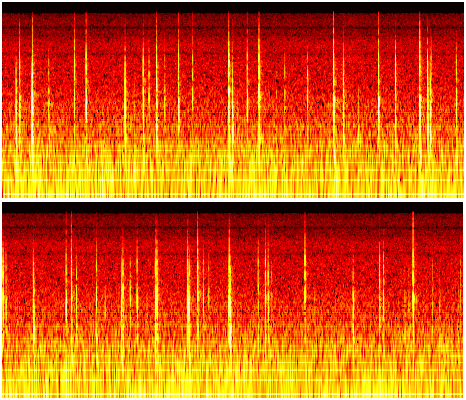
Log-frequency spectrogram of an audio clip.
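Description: Long red nails from both hands tap and lightly scratch the glass screen of a flat white iPad. Many sharp, brief clicks with a bright ring sound over a faint hiss in an irregular, pattering rhythm. Soft scratching is heard between the taps.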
